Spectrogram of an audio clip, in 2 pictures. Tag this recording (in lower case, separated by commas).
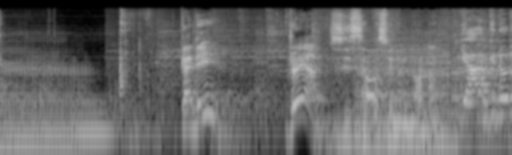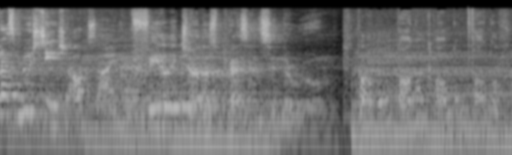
music, speech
